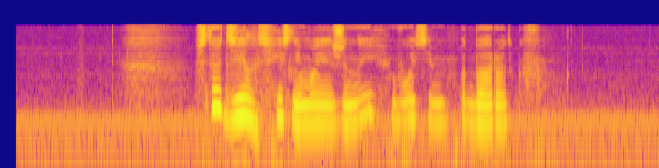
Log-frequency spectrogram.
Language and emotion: Russian, sad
